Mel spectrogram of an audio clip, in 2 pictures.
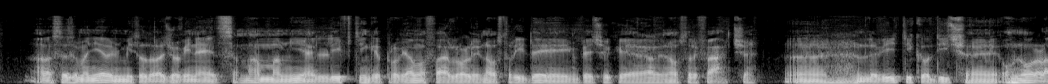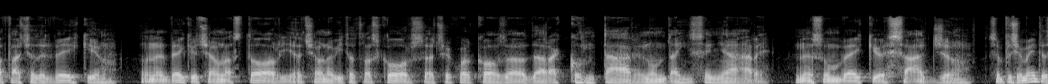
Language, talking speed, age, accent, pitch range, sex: Italian, 150 wpm, 50-69, native, 75-85 Hz, male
